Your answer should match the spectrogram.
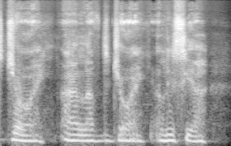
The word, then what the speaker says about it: Alysia: i'll be messing with you that's my name alicia yeah okay thank you for saying it right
